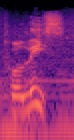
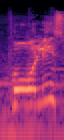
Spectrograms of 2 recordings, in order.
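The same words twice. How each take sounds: First: The stress is on the second syllable. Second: The stress is on the first syllable. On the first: The speaker calls it right. "tu es supposé dire police" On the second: The speaker calls it wrong. "si tu dis police, on met accent sur po"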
